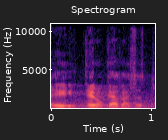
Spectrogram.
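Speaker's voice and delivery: very low, deep, soft, hushed radio-announcer voice. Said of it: "poniéndole voz de locutor a Dios".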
